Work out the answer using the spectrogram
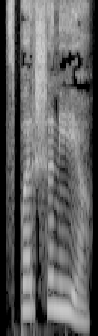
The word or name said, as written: ಸ್ಪರ್ಶನೀಯ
